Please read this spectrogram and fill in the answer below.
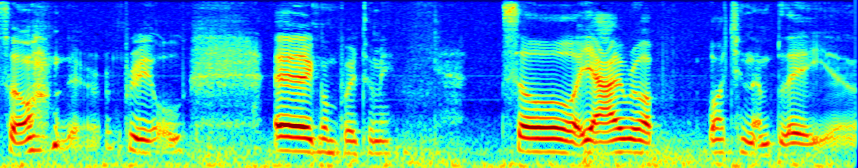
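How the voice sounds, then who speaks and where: A woman with a Spanish accent speaks fairly slowly, leaving long, frequent pauses. Her tone is dark and mellow. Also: medium pitch for a woman, ordinary pitch variation. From Spain, Madrid. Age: 20s. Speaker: esports player. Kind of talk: interview. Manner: halting.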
